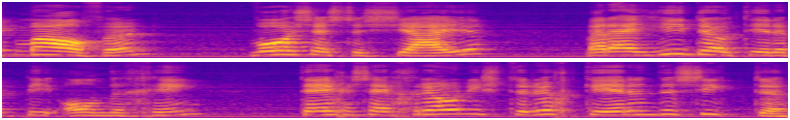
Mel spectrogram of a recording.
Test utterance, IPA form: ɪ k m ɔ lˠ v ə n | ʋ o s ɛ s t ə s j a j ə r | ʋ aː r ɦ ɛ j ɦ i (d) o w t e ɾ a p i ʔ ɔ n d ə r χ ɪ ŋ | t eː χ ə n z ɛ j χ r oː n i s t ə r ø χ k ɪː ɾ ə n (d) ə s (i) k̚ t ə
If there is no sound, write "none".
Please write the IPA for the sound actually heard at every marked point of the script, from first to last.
d, d, i

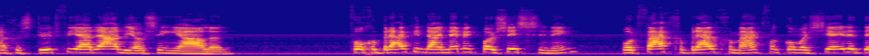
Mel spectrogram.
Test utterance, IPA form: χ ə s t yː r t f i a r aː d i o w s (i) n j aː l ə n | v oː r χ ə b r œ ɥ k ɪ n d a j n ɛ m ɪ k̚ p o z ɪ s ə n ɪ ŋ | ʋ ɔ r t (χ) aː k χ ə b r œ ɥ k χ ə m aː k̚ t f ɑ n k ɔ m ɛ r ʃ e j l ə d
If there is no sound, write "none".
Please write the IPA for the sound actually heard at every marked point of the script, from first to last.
ɪ, f

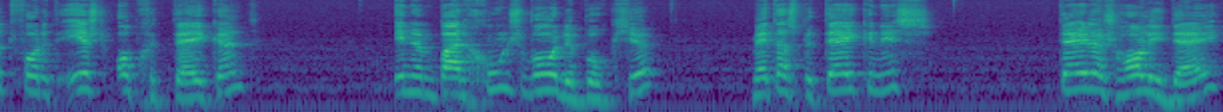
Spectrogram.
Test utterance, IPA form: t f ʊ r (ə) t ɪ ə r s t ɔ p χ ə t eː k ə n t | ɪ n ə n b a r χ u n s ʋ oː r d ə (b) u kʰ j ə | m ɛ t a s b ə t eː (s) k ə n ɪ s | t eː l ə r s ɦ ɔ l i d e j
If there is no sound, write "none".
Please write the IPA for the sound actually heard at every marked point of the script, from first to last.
ə, b, none

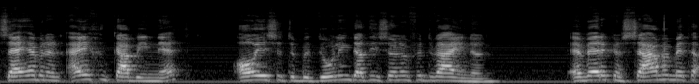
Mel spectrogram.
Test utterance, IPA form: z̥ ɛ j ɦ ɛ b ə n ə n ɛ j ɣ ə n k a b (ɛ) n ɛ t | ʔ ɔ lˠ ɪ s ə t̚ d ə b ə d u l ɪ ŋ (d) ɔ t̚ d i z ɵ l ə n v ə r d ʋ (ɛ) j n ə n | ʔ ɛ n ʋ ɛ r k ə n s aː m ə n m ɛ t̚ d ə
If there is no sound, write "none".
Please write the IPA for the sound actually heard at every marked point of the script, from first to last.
i, d, ɛ

